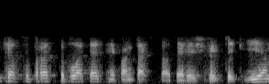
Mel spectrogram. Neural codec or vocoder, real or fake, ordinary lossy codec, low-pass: none; real; AAC, 16 kbps; 7.2 kHz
